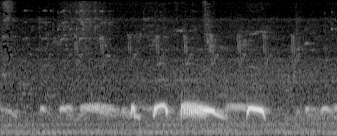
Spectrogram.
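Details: Dove calling where birds are trapped: soft coos build into a loud, long, falling note, then two short arched hoots, before it settles back into quiet murmuring coos.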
